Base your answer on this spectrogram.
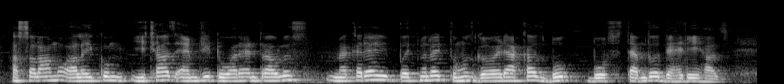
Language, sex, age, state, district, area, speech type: Kashmiri, male, 18-30, Jammu and Kashmir, Kulgam, urban, spontaneous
